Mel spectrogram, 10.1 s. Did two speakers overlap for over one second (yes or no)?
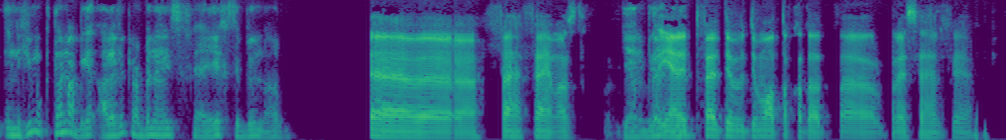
no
